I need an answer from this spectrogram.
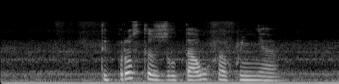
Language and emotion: Russian, angry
